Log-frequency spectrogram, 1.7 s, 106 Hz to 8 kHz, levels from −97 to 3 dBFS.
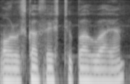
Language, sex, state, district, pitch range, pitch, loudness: Hindi, male, Arunachal Pradesh, Papum Pare, 115-125 Hz, 120 Hz, -16 LUFS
